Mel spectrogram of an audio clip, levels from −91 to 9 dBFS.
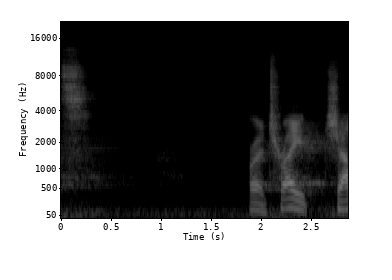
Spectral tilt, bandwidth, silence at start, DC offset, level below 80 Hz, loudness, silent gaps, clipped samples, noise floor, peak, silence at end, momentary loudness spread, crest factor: -1.5 dB/octave; 16 kHz; 0 s; under 0.1%; -84 dBFS; -53 LUFS; none; under 0.1%; -85 dBFS; -36 dBFS; 0 s; 10 LU; 22 dB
